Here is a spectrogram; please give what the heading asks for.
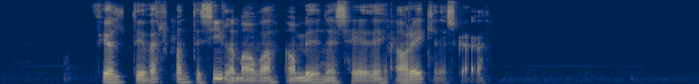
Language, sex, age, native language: Icelandic, male, 20-29, Icelandic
